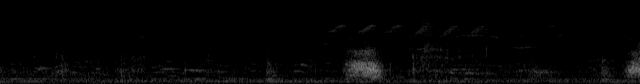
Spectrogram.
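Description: Faint birds chirping in the background, a quick run of short high chirps about halfway through, with one short louder sound about three and a half seconds in.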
